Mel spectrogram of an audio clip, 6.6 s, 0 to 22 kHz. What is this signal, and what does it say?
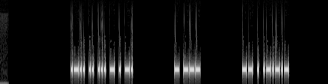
Morse code, heard as a keyed tone, about 40 wpm, 700 Hz. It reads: LISTEN TO ME.
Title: 4x Word-Spacing - Sentences from Top 400 Words - 40wpm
